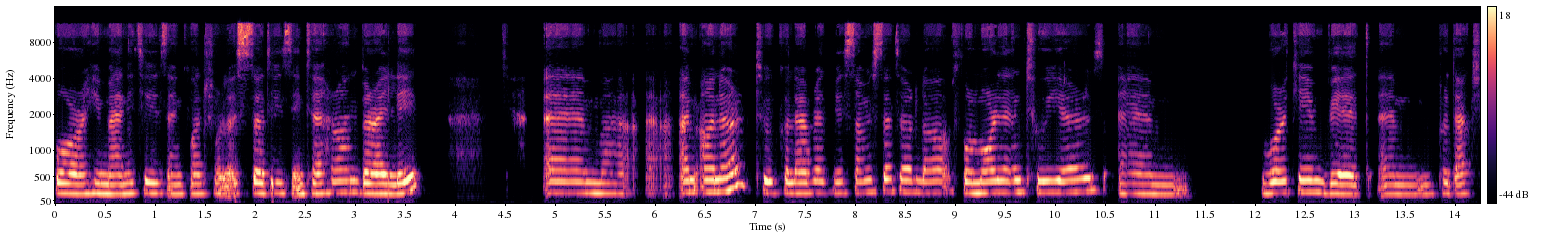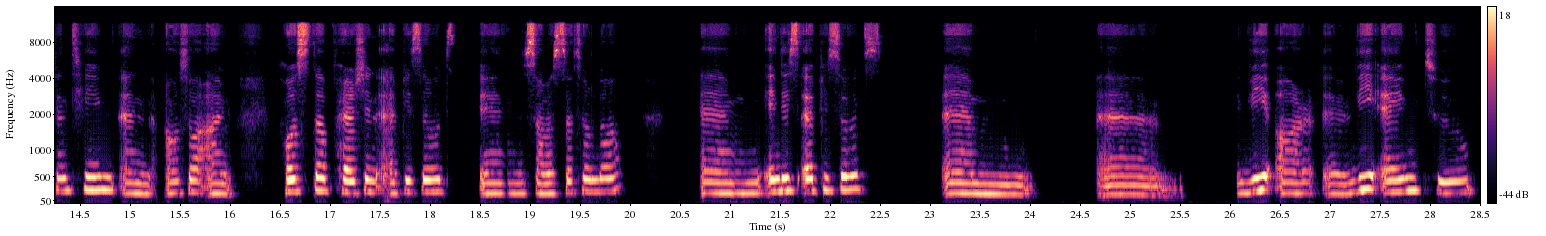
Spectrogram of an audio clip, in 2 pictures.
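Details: 25-year-old Iranian man speaking Persian who has stuttered since middle school; professional speech therapy brought significant improvement but some stuttering remains; stuttering.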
